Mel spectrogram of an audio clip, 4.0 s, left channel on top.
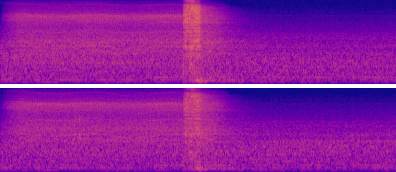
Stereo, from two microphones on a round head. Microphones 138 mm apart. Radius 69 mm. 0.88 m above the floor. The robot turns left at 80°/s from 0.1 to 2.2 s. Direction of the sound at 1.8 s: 20° left (ahead or behind).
